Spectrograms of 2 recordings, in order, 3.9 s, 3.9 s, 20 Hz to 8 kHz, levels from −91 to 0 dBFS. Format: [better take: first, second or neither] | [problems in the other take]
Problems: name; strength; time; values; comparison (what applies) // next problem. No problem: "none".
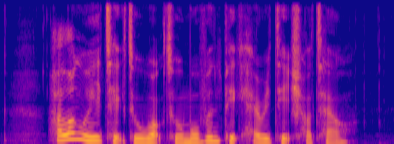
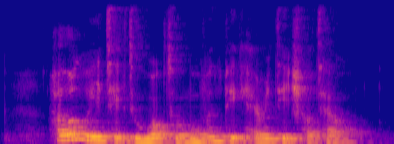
first | room echo; dies away in 0.7 s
